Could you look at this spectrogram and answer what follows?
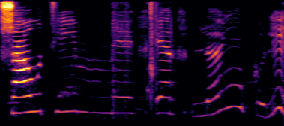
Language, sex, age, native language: Icelandic, female, 9, Icelandic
